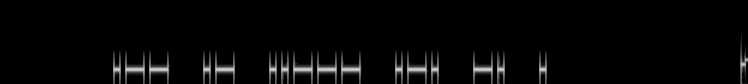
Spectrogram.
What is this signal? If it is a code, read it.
Morse code, heard as a keyed tone, about 20 wpm, spaced as for 15 wpm, 700 Hz. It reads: WA2RNE
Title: 140 Lesson 23g - Letter f - Call Signs 20wpm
